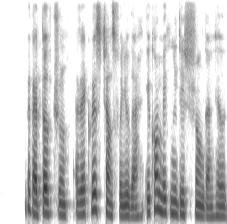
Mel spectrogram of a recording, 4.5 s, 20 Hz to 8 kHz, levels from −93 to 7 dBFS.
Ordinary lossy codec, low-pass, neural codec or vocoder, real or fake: none; none; codec, 16 kHz, 2 kbps, FunCodec, trained on Chinese and English, 25 frames a second; fake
